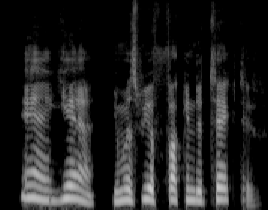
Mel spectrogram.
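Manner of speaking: sarcastic mocking tone. Retelling a man's reply after the speaker deduced a few things, Bill Burr impression. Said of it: "in his like Bill Burr's voice".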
